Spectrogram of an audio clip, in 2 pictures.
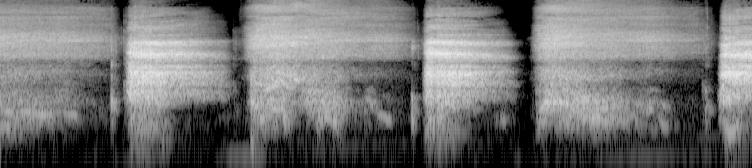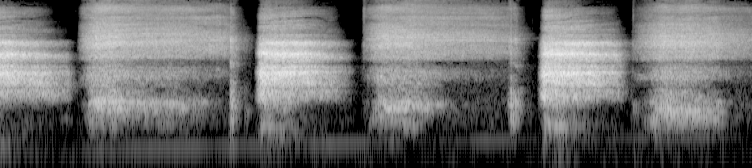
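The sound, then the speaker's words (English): Deep, forceful breathing during an ice bath: sharp, loud inhales followed by longer, hissing exhales, repeated in a steady rhythm with short pauses between breaths. “Stay with me. Bigger breath now.”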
